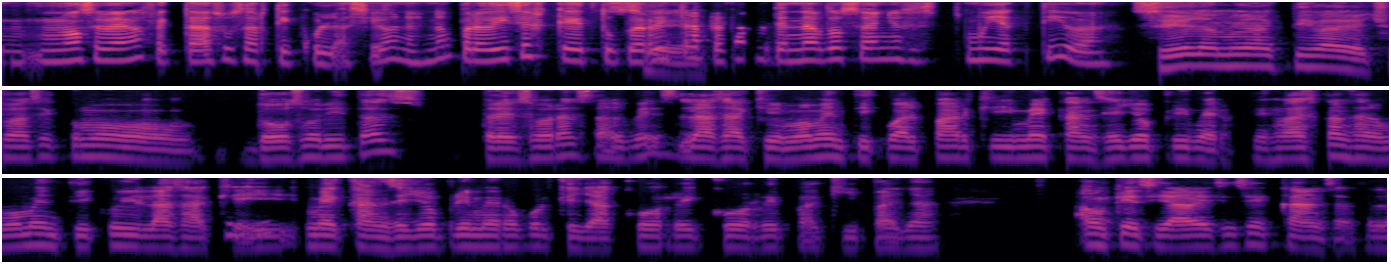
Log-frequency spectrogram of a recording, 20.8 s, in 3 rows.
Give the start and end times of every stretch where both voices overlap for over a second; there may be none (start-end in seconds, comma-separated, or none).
none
